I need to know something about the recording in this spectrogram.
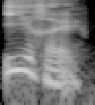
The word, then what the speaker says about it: irais: Same thing here, final S not pronounced.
